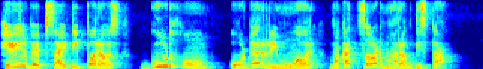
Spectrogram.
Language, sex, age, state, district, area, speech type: Goan Konkani, female, 30-45, Goa, Canacona, rural, read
